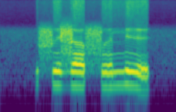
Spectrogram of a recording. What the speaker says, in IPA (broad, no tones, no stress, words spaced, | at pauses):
fɪzɜfɘn ɪ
